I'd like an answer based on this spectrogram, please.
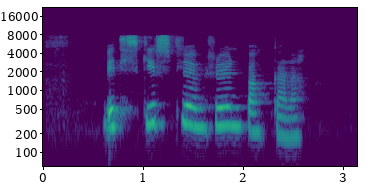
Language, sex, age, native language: Icelandic, female, 30-39, Icelandic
